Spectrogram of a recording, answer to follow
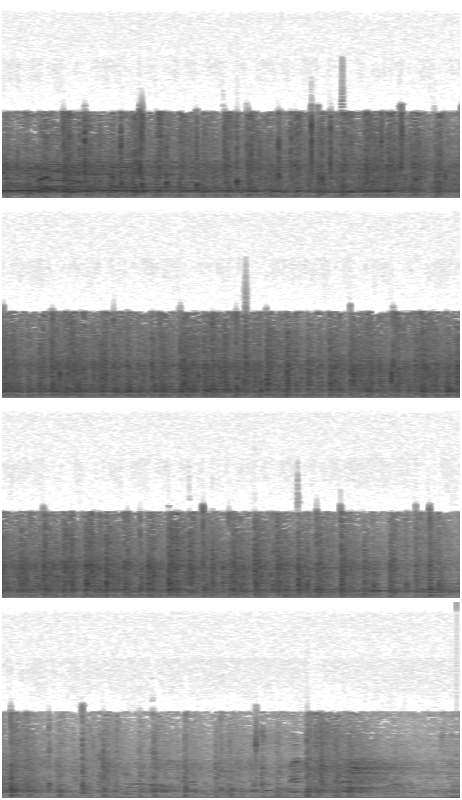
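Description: Badminton arena crowd cheering and clapping after the match-winning point: a loud shout at the start, then a dense, steady clatter of clapping and voices that slowly dies down.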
